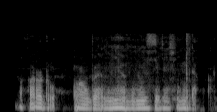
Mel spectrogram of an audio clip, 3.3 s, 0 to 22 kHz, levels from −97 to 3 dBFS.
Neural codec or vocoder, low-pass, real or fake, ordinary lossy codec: codec, 16 kHz, 2 kbps, FunCodec, trained on LibriTTS, 25 frames a second; 7.2 kHz; fake; none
